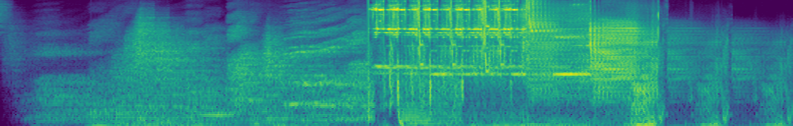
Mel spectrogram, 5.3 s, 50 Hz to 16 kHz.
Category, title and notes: Sound effects > Experimental
Glitch Percs 6 burst into
whizz, idm, hiphop, pop, lazer, otherworldy, edm, fx, crack, glitchy, clap, sfx, impacts, laser, snap, zap, experimental, alien, glitch, impact, abstract, percussion, perc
